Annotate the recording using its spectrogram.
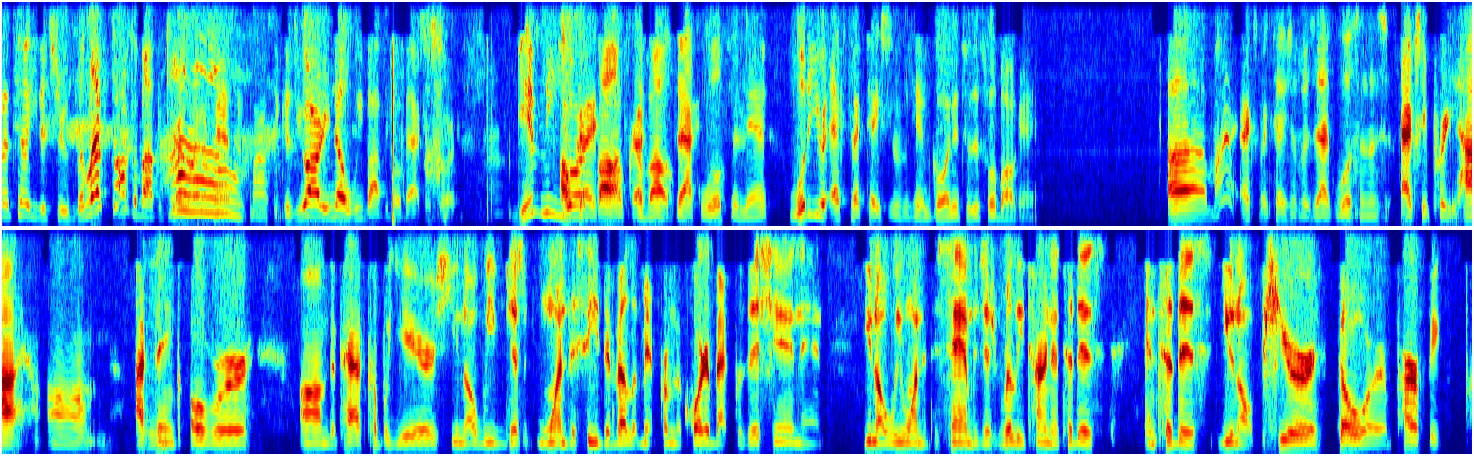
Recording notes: I take live callers!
